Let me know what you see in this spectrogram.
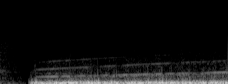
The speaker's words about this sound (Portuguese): No dia 7 de outubro, eles acordaram às 6 e meia da manhã com a primeira sirene do Domo de Ferro, o sistema de defesa que alerta sobre os ataques com foguetes.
